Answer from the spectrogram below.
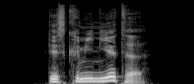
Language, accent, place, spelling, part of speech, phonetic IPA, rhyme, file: German, Germany, Berlin, diskriminierte, adjective / verb, [dɪskʁimiˈniːɐ̯tə], -iːɐ̯tə, De-diskriminierte.ogg
- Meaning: inflection of diskriminiert: 1. strong/mixed nominative/accusative feminine singular 2. strong nominative/accusative plural 3. weak nominative all-gender singular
